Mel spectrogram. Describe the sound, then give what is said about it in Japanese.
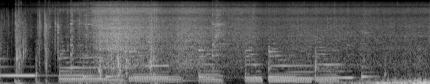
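Pork, chopped cabbage and yakisoba noodles sizzle as they fry together, a loud, steady hiss that runs without a break through the whole clip. “豚肉を焼いて、刻んだキャベツ積んで、焼きそばを炒めます。”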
